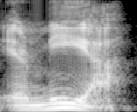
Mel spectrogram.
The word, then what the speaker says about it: Iremia: And this is laid out just like the viola, as far as Iremia. Okay, there we go. So accent on the me. Okay, good. Iremia.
